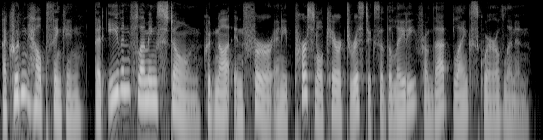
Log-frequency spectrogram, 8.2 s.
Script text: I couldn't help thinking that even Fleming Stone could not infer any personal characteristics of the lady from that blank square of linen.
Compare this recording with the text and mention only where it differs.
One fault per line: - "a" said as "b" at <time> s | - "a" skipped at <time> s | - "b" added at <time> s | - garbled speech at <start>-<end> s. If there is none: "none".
none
